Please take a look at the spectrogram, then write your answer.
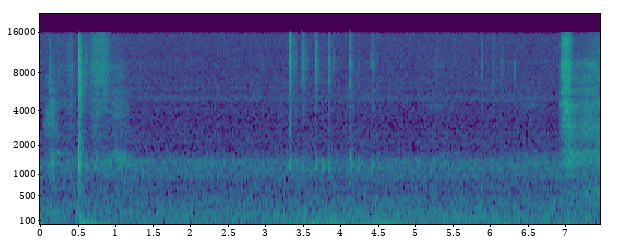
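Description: Computer keyboard keys tapped in short, quiet bursts during command entry, faint clicks over a low steady background hum, with one sharper knock near the start.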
